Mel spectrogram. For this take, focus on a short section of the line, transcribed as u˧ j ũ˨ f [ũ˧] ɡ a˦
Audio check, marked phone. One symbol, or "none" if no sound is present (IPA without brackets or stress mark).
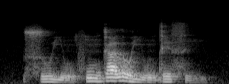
ũ˧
